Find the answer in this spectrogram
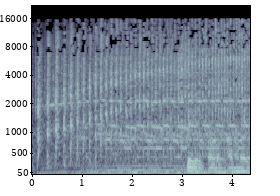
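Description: Domestic tabby cat purring very loudly, a fast, even pulsing purr that sounds like a tractor engine.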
